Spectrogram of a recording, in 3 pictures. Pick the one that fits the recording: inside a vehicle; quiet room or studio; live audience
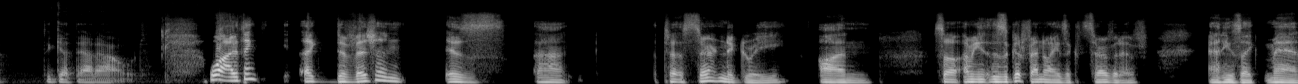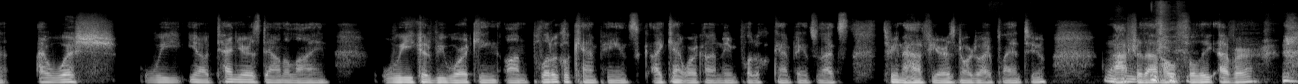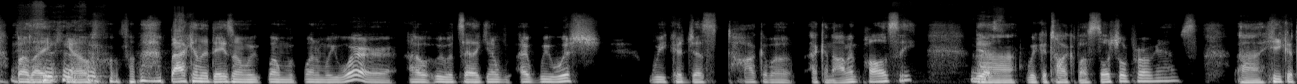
quiet room or studio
